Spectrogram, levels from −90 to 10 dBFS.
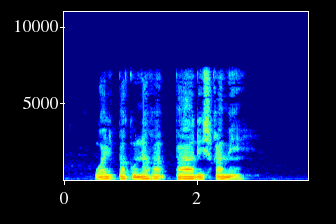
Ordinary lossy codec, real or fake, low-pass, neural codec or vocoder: MP3, 64 kbps; real; 7.2 kHz; none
